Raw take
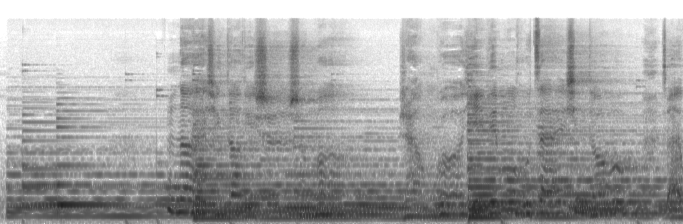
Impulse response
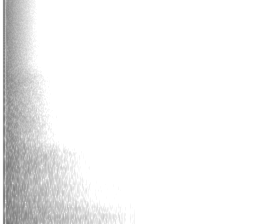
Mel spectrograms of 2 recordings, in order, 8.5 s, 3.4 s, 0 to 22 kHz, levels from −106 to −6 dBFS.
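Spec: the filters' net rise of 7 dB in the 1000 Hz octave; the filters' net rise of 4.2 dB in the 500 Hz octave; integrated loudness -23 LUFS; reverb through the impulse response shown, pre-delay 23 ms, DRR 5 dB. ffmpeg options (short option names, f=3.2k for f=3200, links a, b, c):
-filter_complex "[0:a]equalizer=f=500:t=o:g=4,equalizer=f=1k:t=o:g=7.5,asplit=2[a][b];[1:a]atrim=start_sample=2205,adelay=23[c];[b][c]afir=irnorm=-1:irlink=0,volume=-6dB[d];[a][d]amix=inputs=2:normalize=0,volume=2dB"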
